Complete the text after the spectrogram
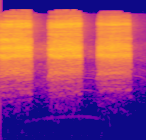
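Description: Cockatoo screeches, three loud, harsh, raspy calls in a steady rhythm, each about half a second long, with a fourth starting at the end. No one speaks.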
